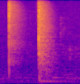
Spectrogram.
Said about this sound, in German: Sollen wir mal klatschen? Hast du einen Plop gemacht oder sollen wir klatschen? Wir klatschen heute mal.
